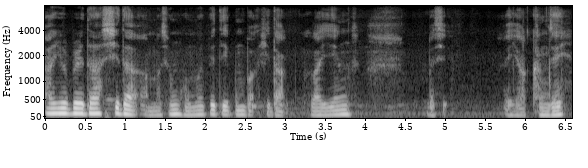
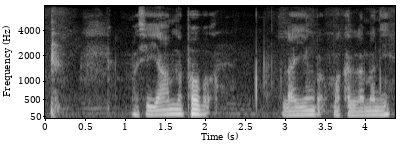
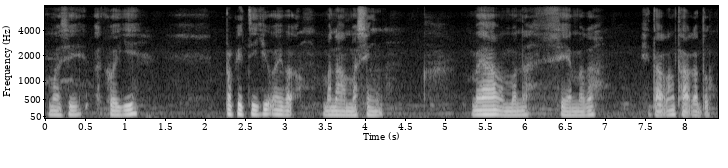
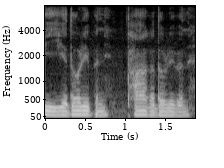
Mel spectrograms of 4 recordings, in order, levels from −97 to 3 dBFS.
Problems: background sounds at intervals, background conversations at intervals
